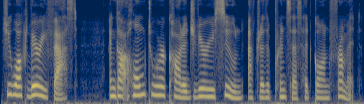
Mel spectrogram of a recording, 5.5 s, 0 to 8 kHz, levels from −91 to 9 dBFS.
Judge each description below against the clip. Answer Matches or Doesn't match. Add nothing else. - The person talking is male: Doesn't match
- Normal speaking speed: Doesn't match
